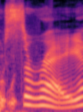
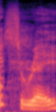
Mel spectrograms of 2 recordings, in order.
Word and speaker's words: Saray: But phonetically, since it's spelled, and for some reason my mom put a U, so it's just easier to say Saray.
